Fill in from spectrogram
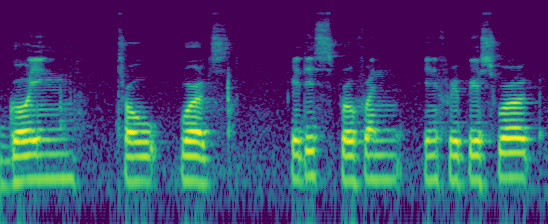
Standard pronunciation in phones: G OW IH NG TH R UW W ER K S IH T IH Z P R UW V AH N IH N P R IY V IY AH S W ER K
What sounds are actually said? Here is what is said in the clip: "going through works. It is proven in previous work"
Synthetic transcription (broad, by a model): G OW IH NG T R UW W ER K S IH T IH S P R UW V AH N IH N F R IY P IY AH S W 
